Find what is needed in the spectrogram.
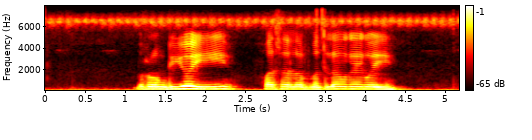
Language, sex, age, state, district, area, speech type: Dogri, female, 30-45, Jammu and Kashmir, Reasi, rural, spontaneous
